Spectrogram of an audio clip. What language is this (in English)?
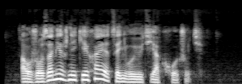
Belarusian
